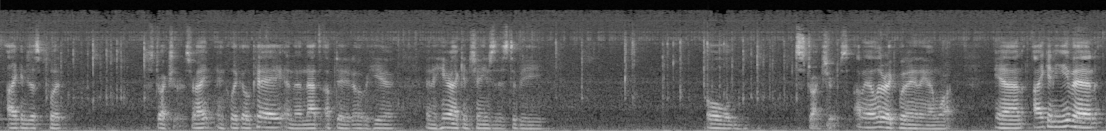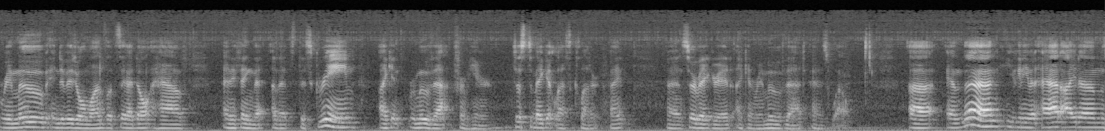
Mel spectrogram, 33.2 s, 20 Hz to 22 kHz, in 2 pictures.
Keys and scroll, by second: 0.8-2.9 typing, 9.0-12.7 typing.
